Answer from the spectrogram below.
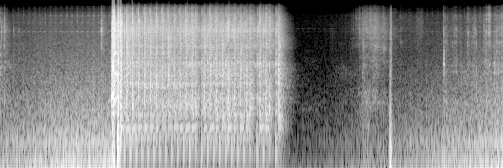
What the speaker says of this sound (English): Alright, switching it to full automatic.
